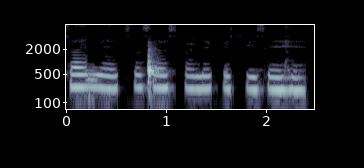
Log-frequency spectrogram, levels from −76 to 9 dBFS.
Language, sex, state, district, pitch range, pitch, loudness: Hindi, female, Arunachal Pradesh, Lower Dibang Valley, 215-240 Hz, 225 Hz, -21 LUFS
